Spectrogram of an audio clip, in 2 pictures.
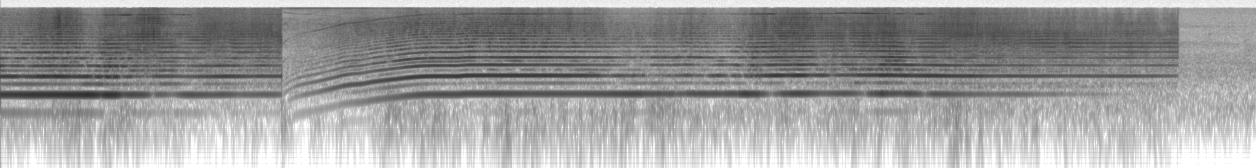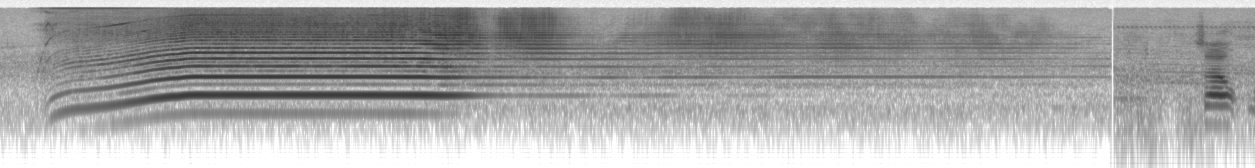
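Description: An RMRC Recruit RC plane's electric motor whines loudly at three-quarter throttle, rising in pitch as it spins up twice with a brief drop between, then fading as the plane flies off.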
